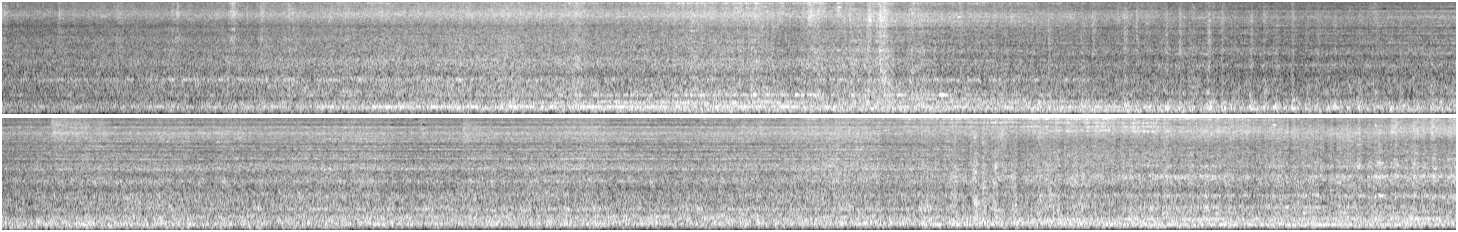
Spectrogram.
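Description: Yellow engineering train of track-machine wagons running through a station: a continuous rumble and clatter of wheels on the rails. It grows louder over the first few seconds as the train comes in, then holds steady as the wagons pass.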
